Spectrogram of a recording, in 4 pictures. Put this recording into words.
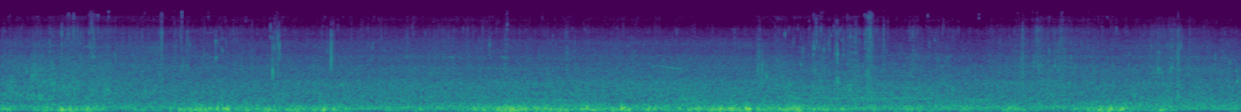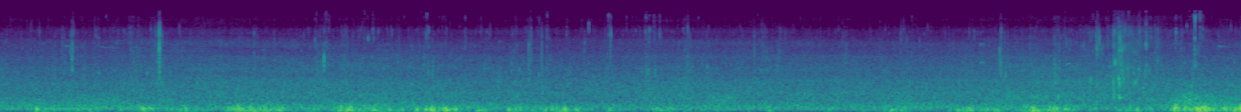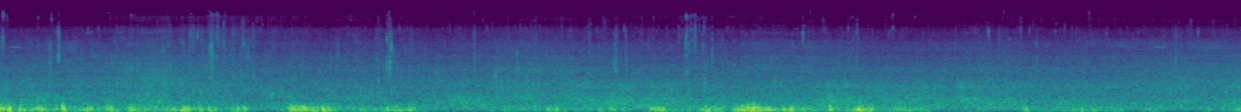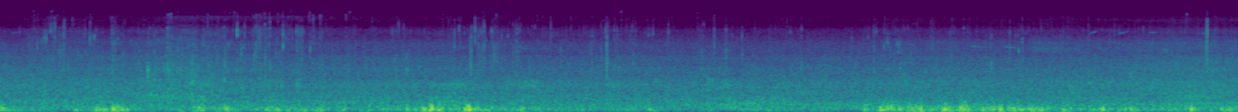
sound of creek mixing with waves of San Francisco Bay.. As much as I have got excited about discovery of crawfish in a creek at the campus, I have got equally sad about how much the place where Strawberry creek meets a SF Bay is polluted. Once marsh with willow patch and shellmound, now concrete tube with enourmes amount of plastic debris all over.. Efforts are made to clean and restore this area, lets hope and thank to anyone who helps with it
